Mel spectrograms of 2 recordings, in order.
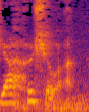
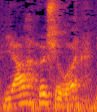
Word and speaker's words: Yahushua: No, he named him one name, and it's Yahushua. Four syllables. Yahushua.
